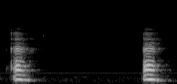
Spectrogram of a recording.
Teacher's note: By doing so, and because there is no nasal outlet, the airflow is blocked entirely, and the produced sound, which is hamza, is called a stop. Hamza is also voiceless, which means it is produced without vibration of the vocal cords because they are held tightly together, preventing vibration.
